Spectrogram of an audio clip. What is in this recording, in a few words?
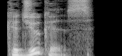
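"caducous", British English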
